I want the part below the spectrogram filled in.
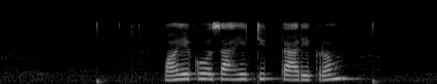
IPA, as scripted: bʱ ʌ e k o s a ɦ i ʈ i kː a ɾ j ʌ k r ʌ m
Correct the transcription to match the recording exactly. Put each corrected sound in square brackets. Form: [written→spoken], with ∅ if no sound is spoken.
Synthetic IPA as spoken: bʱ ʌ e k o s a ɦ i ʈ i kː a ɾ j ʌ k r ʌ m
